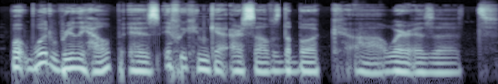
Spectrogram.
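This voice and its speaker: In a very clean recording with a silent background, a quiet man with a fairly low pitch, a dark, mellow tone and a somewhat breathy voice speaks with fairly even intonation, the sound dry and close with no echo. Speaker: gaming youtuber. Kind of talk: let's play commentary. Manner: quieter, late-night recording; casual, filler-heavy.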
